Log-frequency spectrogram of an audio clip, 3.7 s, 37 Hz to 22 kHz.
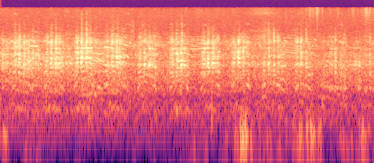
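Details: Northern gannet at its breeding colony with a chick, Bempton Cliffs RSPB, East Yorkshire, July 2012: a rhythmic run of harsh, throaty bursts repeated about three times a second over a colony murmur.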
